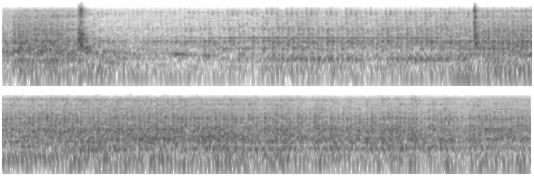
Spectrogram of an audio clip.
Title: AC compressor loud noise , kick in cut off too frequent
